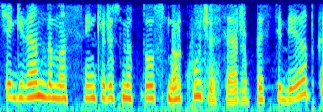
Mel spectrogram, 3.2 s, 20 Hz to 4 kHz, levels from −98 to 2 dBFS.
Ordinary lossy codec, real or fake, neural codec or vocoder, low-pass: AAC, 24 kbps; fake; codec, 16 kHz, 4 kbps, FreqCodec, larger model; 3.6 kHz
